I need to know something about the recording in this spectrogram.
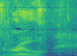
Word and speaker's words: Rue: Just for clarity, my last name is pronounced Rue. The Chief X is Rue. Silent.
